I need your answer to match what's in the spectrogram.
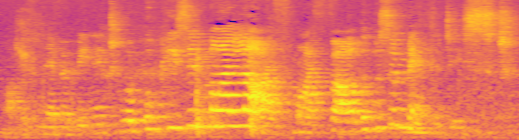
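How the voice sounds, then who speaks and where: A woman's voice: on the high side, very animated, fairly quick, sharp tone. A woman playing a chatty, genteel older female medium, fussy, gossipy and amused at herself. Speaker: spirit medium. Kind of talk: stage monologue. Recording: roomy, distant and noisy.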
